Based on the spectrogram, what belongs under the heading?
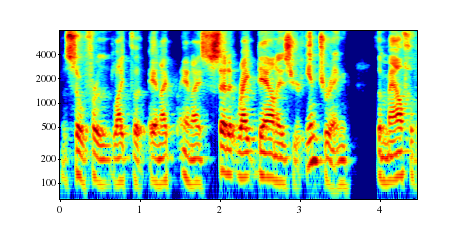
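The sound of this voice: Over a quiet background, an unforced reading voice carries ordinary pitch variation.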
